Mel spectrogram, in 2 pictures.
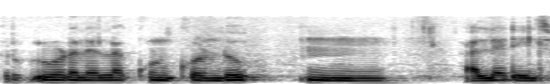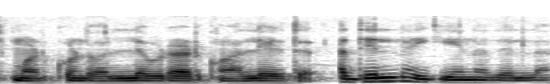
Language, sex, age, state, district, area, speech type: Kannada, male, 30-45, Karnataka, Bidar, rural, spontaneous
